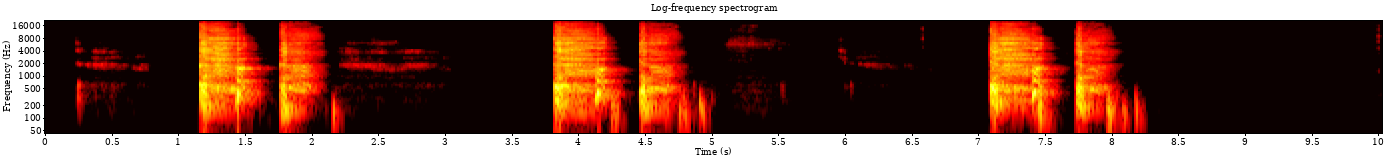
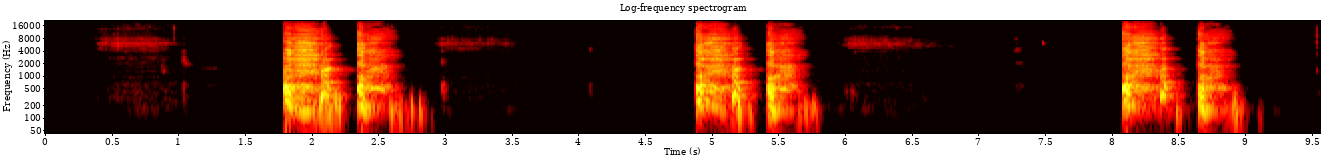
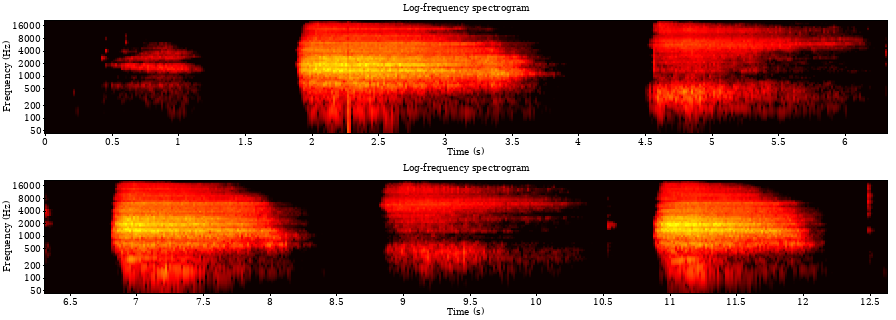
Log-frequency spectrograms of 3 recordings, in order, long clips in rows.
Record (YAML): cough_length: 10.0 s
cough_amplitude: 32767
cough_signal_mean_std_ratio: 0.32
three_cough_length: 9.6 s
three_cough_amplitude: 29716
three_cough_signal_mean_std_ratio: 0.31
exhalation_length: 12.6 s
exhalation_amplitude: 27049
exhalation_signal_mean_std_ratio: 0.45
survey_phase: alpha (2021-03-01 to 2021-08-12)
age: 45-64
gender: Female
wearing_mask: 'No'
symptom_headache: true
smoker_status: Never smoked
respiratory_condition_asthma: false
respiratory_condition_other: false
recruitment_source: REACT
submission_delay: 1 day
covid_test_result: Negative
covid_test_method: RT-qPCR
